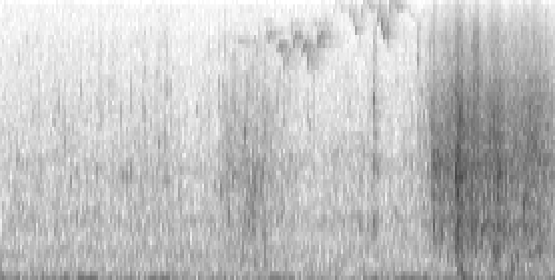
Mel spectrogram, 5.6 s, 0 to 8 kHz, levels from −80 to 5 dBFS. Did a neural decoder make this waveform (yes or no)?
no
